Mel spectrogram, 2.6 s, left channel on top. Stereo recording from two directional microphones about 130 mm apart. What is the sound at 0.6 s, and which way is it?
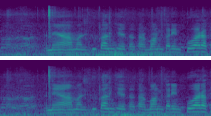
Speech, 10° left (ahead or behind).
